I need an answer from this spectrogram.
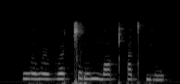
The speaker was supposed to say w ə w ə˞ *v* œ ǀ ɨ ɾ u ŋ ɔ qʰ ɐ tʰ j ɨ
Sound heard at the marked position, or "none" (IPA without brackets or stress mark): v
